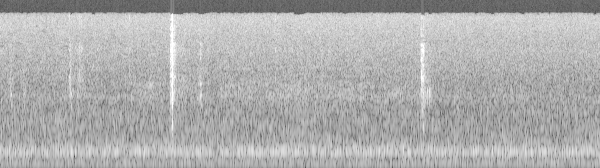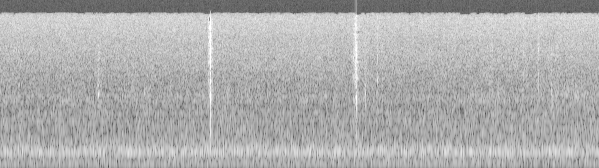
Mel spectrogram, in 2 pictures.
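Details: Steady mechanical fan hum fills a small room, broken only by a few faint clicks, with no animal calls.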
